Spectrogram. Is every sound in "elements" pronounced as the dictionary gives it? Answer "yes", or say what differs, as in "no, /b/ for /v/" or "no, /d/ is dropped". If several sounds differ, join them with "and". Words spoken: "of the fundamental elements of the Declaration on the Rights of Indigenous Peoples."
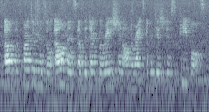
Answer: yes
